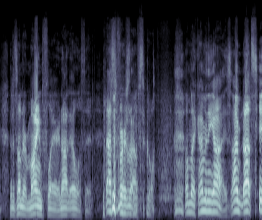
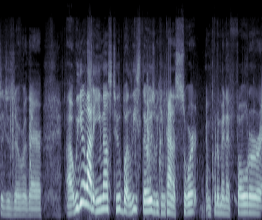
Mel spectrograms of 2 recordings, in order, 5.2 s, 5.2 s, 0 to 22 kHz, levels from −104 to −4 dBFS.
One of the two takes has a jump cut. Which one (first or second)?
first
